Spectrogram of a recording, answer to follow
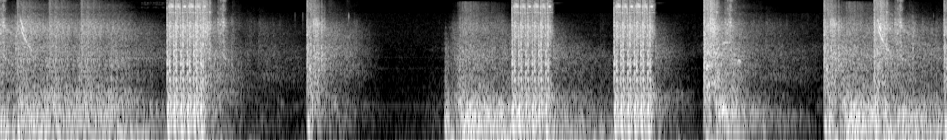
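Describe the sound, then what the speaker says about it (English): Mortar fire in the Close Combat war game: repeated loud explosive bursts and crackling blasts in rapid clusters, separated by brief quieter gaps, with no voices. "Uh-oh, they're mortaring again?"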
